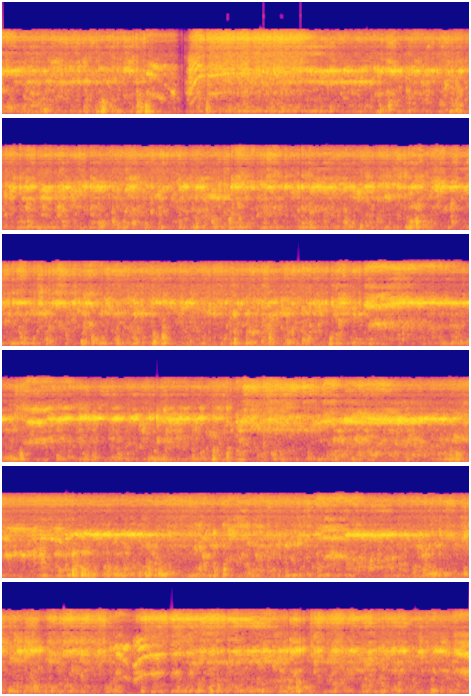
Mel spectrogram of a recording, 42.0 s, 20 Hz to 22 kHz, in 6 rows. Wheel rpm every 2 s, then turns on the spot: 190, 140, 230, 230, 230, 230, 230, 230, 230, 230, 230, 230, 230, 230, 220, 230, 230, 240, 210, 230, 230.
none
